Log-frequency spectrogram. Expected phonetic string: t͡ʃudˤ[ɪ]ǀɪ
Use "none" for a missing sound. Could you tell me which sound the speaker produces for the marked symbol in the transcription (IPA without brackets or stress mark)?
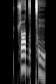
ə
